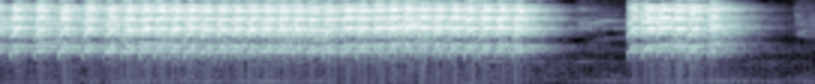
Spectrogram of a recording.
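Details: Lorikeet (nuri perkici) in lively voice, a tutor sound for magpie robins: continuous grating, buzzy screeching pulsed roughly three times per second, breaking off briefly before a final short burst.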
